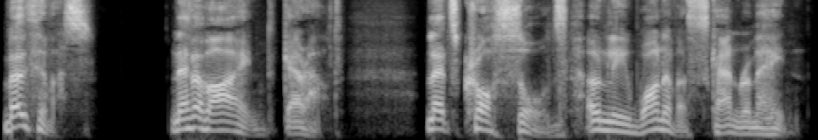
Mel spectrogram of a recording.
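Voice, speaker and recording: A man voicing a proud, tense sorcerer who speaks in sharp, agitated declarations. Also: medium pitch, sing-song, unhurried, no echo, clean studio sound, pitched above the performer's own voice. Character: male sorcerer, tense and proud, itching to duel. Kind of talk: audiobook character voice.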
